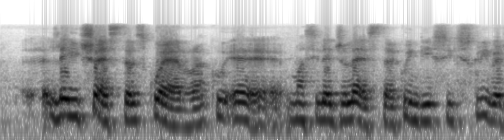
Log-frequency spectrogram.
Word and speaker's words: Leicester: anno fa in Inghilterra, si scrive Leicester, però si legge Leicester.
